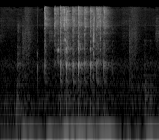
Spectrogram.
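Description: Sword hits land on a player with quick, sharp thuds.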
